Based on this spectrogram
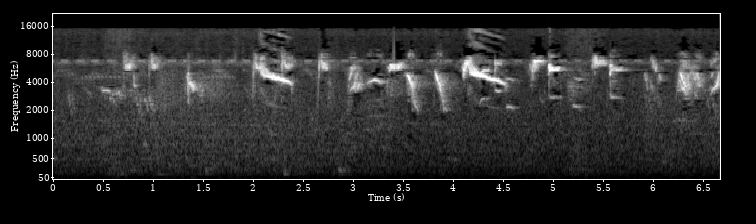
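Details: Japanese white-eye calling the flock, giving scattered high, thin, sliding chirps and short twitters throughout, some overlapping as if from more than one bird, over faint background hiss.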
